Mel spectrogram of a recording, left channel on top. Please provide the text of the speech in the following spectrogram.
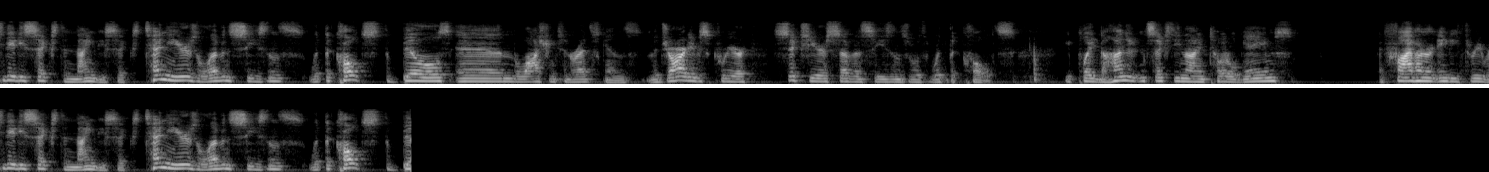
to 96, 10 years, 11 seasons with the Colts, the Bills, and the Washington Redskins. Majority of his career, 6 years, 7 seasons, was with the Colts. He played in 169 total games, had 583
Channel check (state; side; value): drops out; right; at 4.2 s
